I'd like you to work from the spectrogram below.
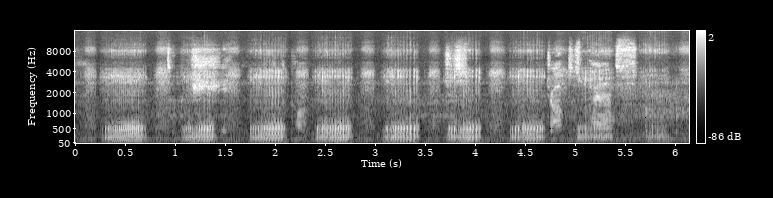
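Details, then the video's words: A loud snoring dog gives rough, low, throaty breaths in regular half-second bursts, close together, with brighter hissy, airy noise on some breaths and a brief higher whining sound near the end. "dog snoring so loud"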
